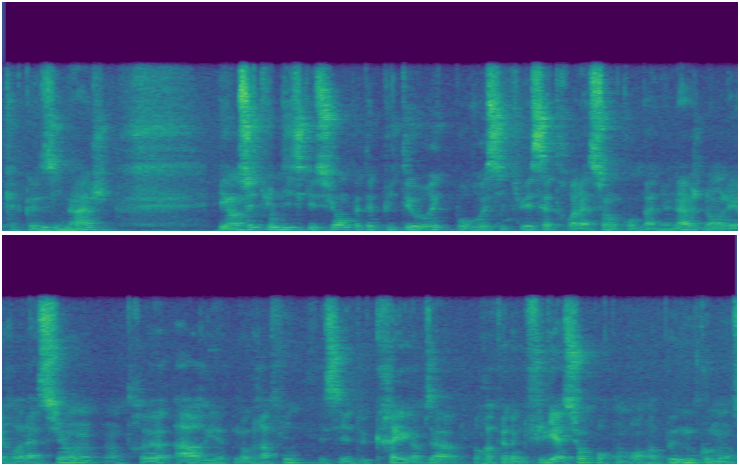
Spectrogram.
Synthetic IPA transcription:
kʲɛlkəzimaʒ | eɑ̃sɥit̪ynd̪iskʲysjɔ̃pøt̪ɛt̪χ̚plyt̪eɔʁikpuʁːəsit̪ʰɥesɛt̪ʁəlasjɔ̃okɔ̃paɲɔnaʒd̪ɑ̃leʁəlasjɔ̃ɑ̃t̪χəaʁeɛt̪nɔɡʁafiesejed̪əkχeekɔmsaʁəfɛʁynfiljasjɔ̃puʁkɔ̃pχɑ̃d̪ʁɛ̃pønukɔmɑ̃

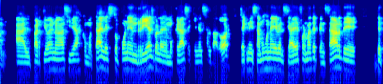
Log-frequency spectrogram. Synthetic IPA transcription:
alpaɾt̪iðo̞ð̞enwe̞βasiðe̞asko̞mo̞t̪ale̞st̪o̞po̞ne̞ːnrje̞zɣo̞lað̞e̞mo̞kɾasjakiene̞lsalβa̰ð̞o̞ɾɟ͡ʝ̥ake̞nesi̥t̪amo̞s̬unaðiβ̞e̞ɾsiðaðe̞fo̞ɾmazðe̞pe̞nsaɾðe̞ | d̪e̞

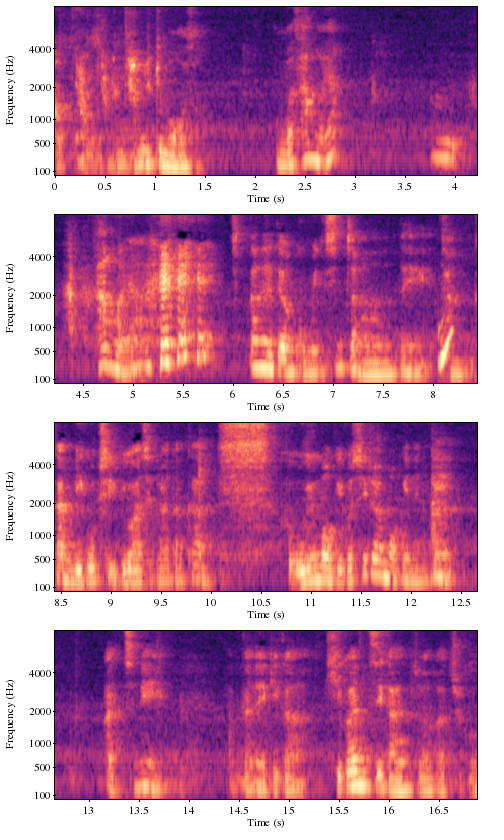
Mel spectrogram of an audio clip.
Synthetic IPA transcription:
aamuiɾʌkʰemʌɡʌsʰʌ | ʌmmasʰaŋaja | ɯ | sʰaŋaja | t͡ɕʰi̥k̚t͈ane̞de̞ɦankominit͡ɕʰint͡ɕ͈amananːɯnde̞aŋk͈anmiɡuk̚ɕ͈iɡjuaɕʰiɡɯɭhadaɡa | kɯ̰ʔuɭmʌɡiɡoɕʰiɾjʌmʌɡinɯnɡe̞ | a̰t͡ɕʰime̞ | ja̰k̚k͈anje̞̰ɡiɡa̰kiɡwand͡ʑiɡand͡ʑoaɡad͡ʑuɡ̥o

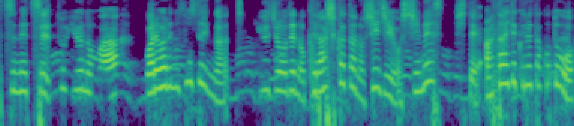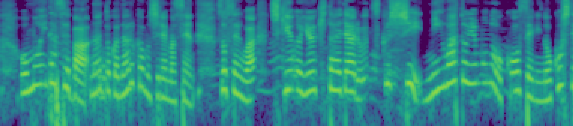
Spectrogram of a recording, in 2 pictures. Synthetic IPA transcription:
et͡sɨme̞t͡sɨt̪o̞jɯ̟ːno̞βa | βaɾe̞βaɾe̞no̞so̞sẽ̞ŋɡat͡ɕi̥kʲɨːʑo̞ːd̪e̞no̞kɯ̟ɾaɕi̥kat̪ano̞ɕiʑio̞̰ɕime̞ɕi̥t̪e̞at̪ae̞t̪e̞kɯ̟ɾe̞t̪ako̞t̪o̞ːomo̞id̪ase̞ba̰nãnt̪o̞kanaɾɯ̟kamo̞ɕiɾe̞masẽ̞ɴ̃so̞sẽ̞ɰ̃βat͡ɕi̥kʲɨːno̞jɯ̟ːkʲi̥t̪aid̪e̞aɾɯ̟ɯt͡sɨ̥kɯ̟ɕiːɲ̟iβat̪o̞jɯ̟ːmo̞no̞ːko̞ːse̞ːɲ̟ino̞ko̞ɕi̥t̪e

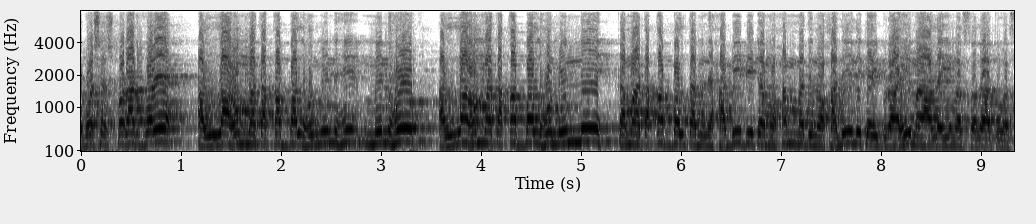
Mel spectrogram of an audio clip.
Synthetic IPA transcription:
boʃeʃkɔɾaɾpɔɾe | ɐlːɑːɦʊmːat̪ɐqɑbːɐlɦmɪnɦu | ɐlːaːɦʊmːat̪ɐqɑbːɐlɦʊmɪnːiːkɐmaːt̪ɐqabːɐlt̪amɪnħabiːbikamʊħamːɐd̪ɪnwaxɐliːlikaɪbɾaːɦiːmaalejhimɐsːɔlaːt̪uwɐs

